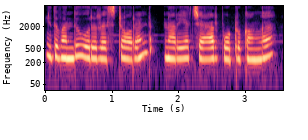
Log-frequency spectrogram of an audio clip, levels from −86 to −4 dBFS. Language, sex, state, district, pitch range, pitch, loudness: Tamil, female, Tamil Nadu, Kanyakumari, 260-290 Hz, 265 Hz, -15 LUFS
